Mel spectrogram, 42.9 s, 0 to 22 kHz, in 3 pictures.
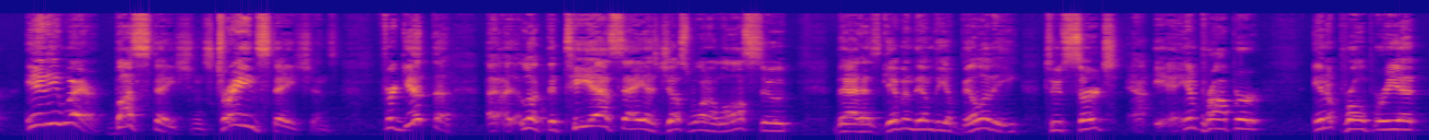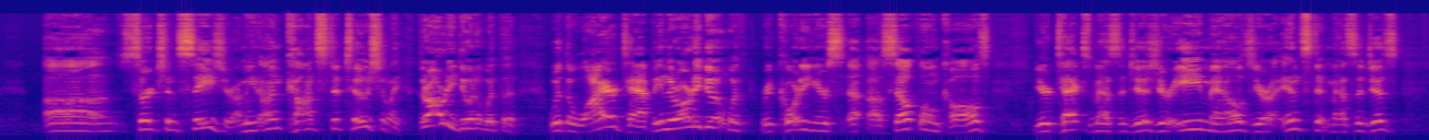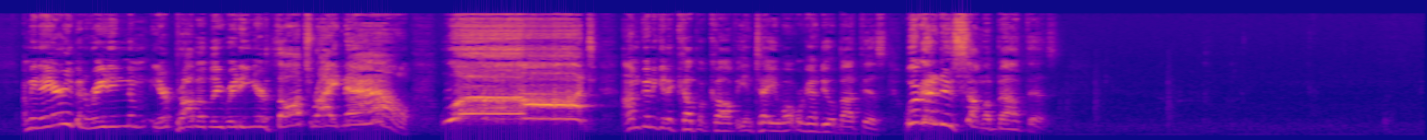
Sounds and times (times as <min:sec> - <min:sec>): Speech: 0:00.0 - 0:32.8, 0:34.2 - 0:39.2.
